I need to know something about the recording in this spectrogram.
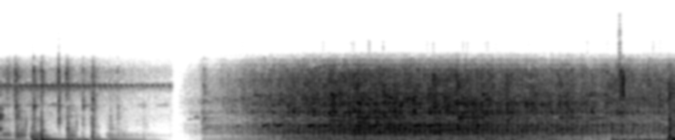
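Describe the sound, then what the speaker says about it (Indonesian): A large cement mixer truck sounds rapid reversing beeps at first. After a brief silence comes a steady, loud engine rumble that continues to the end. "Lihatlah truk molen besar itu, teman-teman. Dia sedang dalam perjalanan"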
